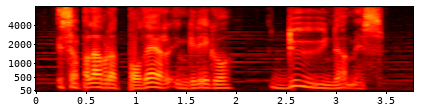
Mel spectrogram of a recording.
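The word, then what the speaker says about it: δύναμις: El poder viene, esa palabra poder en griego dunames. Se pronuncia como una u, pero no existe la u. Es una y du.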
